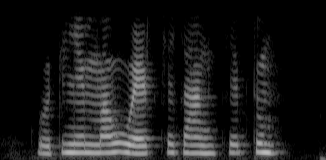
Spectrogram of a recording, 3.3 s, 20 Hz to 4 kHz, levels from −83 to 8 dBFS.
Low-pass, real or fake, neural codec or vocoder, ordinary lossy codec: 3.6 kHz; real; none; none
